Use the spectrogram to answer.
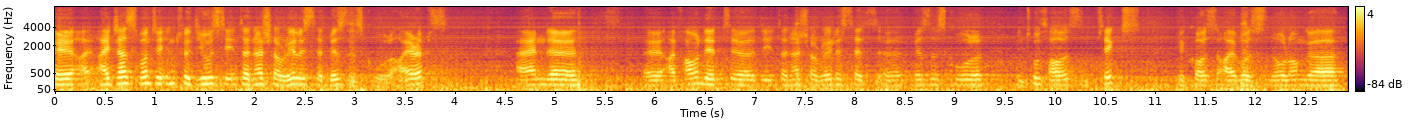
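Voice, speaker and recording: A man talks at a fairly quick pace in a monotone, flat delivery. Noticeable background noise and audible room echo fill the recording. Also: fairly high pitch for a man. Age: 70s. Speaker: professor. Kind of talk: conference presentation. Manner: halting, many fillers.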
